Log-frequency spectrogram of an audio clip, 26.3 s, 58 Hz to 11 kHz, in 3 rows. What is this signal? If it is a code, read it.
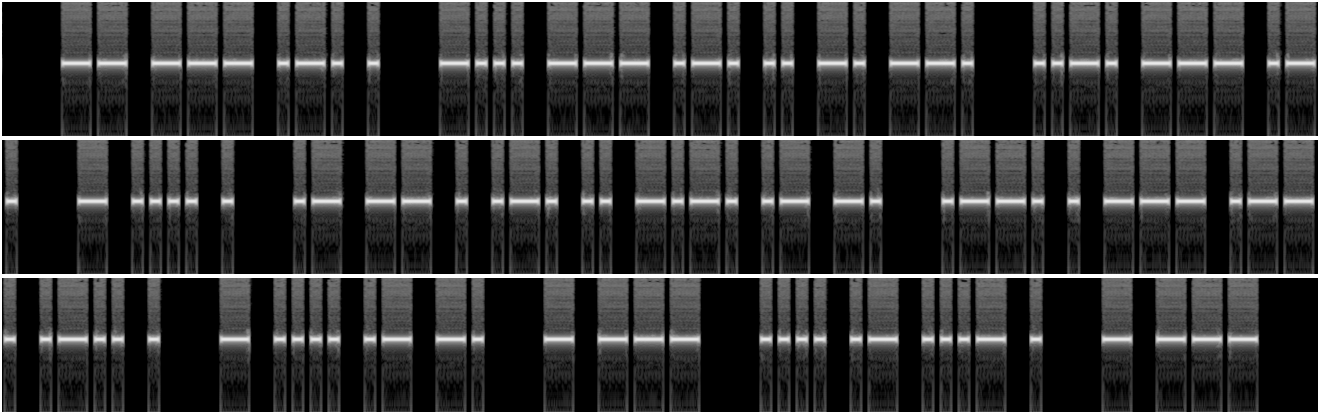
Morse code, heard as a keyed tone, about 20 wpm, 1000 Hz. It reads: MORE BORING FOR THE AMERICAN PEOPLE THAN TO HAVE TO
